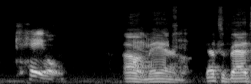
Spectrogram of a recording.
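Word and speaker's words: Chaol: tedious his name is kale like the leafy vegetable so it's yellowed it's spelled c-h-a-o-l but it's pronounced kale oh man that's a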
